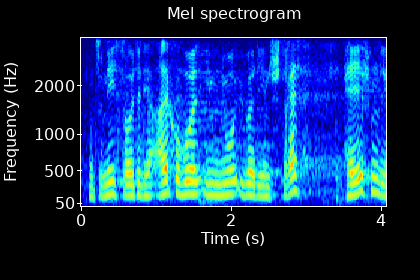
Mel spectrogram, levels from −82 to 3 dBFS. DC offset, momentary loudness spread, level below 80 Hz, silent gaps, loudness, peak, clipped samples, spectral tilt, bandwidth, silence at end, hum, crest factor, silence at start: under 0.1%; 7 LU; -70 dBFS; none; -31 LUFS; -12 dBFS; under 0.1%; -11 dB/octave; 4 kHz; 0 s; none; 18 dB; 0.1 s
